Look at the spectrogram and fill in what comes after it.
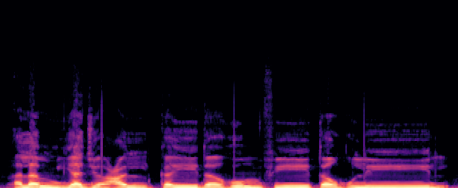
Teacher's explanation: یجعل میں جیم پہ قلقلہ ہوگا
